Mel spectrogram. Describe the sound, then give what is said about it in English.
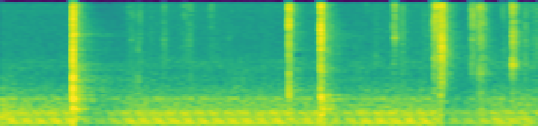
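An egg being cracked into a bowl of sugar and cocoa mixture: a few sharp, crisp taps and cracks spaced over a few seconds, then smaller crackling clicks, all over a steady low background hum with no talking. “Now add an egg.”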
